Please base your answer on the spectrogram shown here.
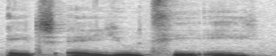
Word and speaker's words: haute: That's actually H-A-U-T-E, pronounced haute.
